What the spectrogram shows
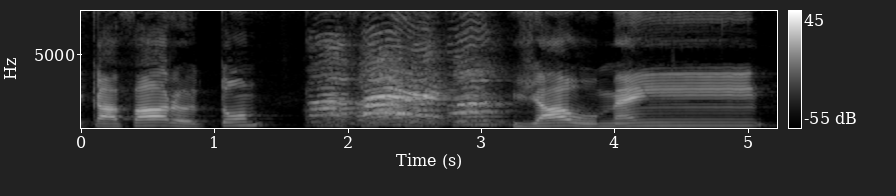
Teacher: यहाँ पे मीम साकिन को ज़ाहिर करेंगे, बगैर गुन्ना के पढ़ना है।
